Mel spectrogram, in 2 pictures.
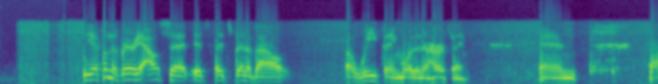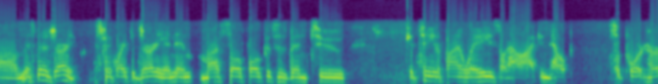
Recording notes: call in to MKE in the Morning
